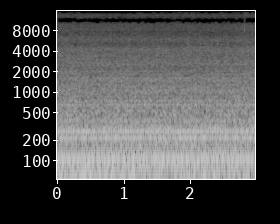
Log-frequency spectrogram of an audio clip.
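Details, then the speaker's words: Car engine idling smoothly with a steady low hum and no knocks, misses or squeals right after a jump start from a Clore JNC770R Jump N Carry on a dead battery; the car shows it is charging normally. "That worked really well. And it's showing that the car is charging. That's pretty nifty."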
